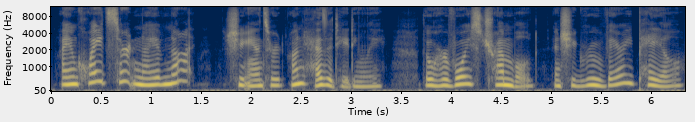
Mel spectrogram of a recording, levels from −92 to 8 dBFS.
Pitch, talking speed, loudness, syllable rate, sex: 265 Hz, 180 wpm, -15 LUFS, 5.9 syllables/s, female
